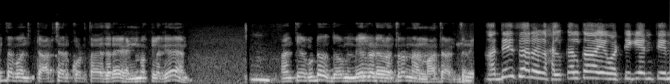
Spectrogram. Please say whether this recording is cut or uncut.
cut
